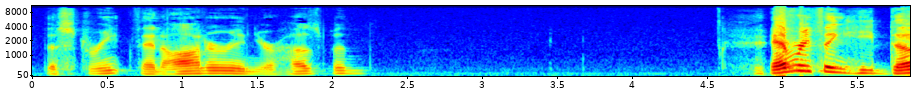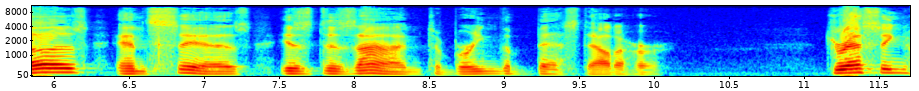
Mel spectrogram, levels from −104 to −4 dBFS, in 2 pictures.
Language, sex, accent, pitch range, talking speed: English, male, American, 105-140 Hz, 115 wpm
